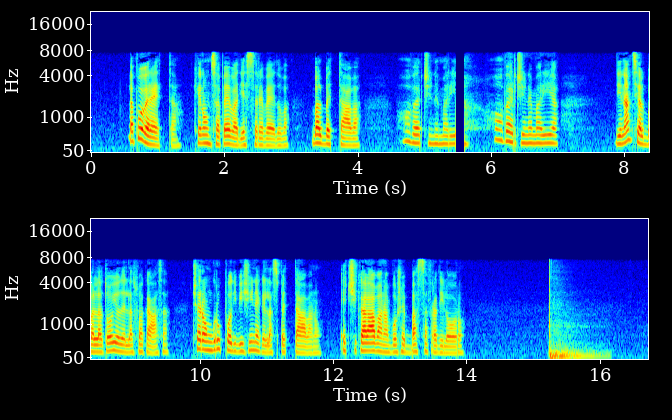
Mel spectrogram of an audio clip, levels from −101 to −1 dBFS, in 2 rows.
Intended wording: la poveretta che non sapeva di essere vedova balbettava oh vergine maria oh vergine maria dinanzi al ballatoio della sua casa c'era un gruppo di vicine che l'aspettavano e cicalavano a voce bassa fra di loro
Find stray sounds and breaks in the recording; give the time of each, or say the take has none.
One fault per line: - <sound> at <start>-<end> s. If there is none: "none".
- dropout at 5.5-5.6 s
- thud at 15.2-16.2 s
